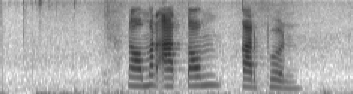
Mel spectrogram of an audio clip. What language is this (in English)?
Javanese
